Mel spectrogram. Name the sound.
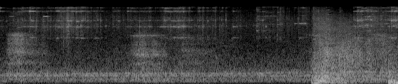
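bunch of keys jangling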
